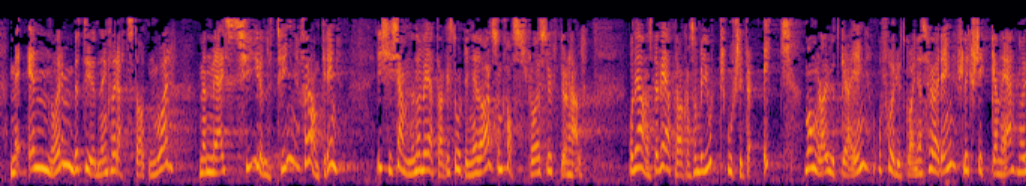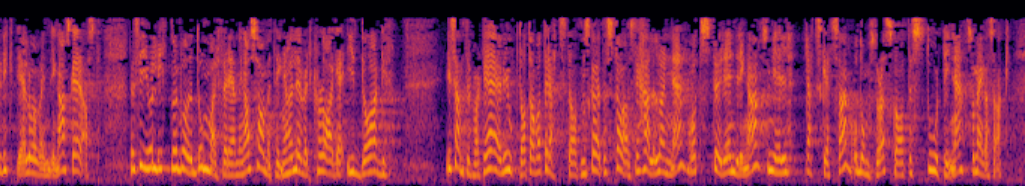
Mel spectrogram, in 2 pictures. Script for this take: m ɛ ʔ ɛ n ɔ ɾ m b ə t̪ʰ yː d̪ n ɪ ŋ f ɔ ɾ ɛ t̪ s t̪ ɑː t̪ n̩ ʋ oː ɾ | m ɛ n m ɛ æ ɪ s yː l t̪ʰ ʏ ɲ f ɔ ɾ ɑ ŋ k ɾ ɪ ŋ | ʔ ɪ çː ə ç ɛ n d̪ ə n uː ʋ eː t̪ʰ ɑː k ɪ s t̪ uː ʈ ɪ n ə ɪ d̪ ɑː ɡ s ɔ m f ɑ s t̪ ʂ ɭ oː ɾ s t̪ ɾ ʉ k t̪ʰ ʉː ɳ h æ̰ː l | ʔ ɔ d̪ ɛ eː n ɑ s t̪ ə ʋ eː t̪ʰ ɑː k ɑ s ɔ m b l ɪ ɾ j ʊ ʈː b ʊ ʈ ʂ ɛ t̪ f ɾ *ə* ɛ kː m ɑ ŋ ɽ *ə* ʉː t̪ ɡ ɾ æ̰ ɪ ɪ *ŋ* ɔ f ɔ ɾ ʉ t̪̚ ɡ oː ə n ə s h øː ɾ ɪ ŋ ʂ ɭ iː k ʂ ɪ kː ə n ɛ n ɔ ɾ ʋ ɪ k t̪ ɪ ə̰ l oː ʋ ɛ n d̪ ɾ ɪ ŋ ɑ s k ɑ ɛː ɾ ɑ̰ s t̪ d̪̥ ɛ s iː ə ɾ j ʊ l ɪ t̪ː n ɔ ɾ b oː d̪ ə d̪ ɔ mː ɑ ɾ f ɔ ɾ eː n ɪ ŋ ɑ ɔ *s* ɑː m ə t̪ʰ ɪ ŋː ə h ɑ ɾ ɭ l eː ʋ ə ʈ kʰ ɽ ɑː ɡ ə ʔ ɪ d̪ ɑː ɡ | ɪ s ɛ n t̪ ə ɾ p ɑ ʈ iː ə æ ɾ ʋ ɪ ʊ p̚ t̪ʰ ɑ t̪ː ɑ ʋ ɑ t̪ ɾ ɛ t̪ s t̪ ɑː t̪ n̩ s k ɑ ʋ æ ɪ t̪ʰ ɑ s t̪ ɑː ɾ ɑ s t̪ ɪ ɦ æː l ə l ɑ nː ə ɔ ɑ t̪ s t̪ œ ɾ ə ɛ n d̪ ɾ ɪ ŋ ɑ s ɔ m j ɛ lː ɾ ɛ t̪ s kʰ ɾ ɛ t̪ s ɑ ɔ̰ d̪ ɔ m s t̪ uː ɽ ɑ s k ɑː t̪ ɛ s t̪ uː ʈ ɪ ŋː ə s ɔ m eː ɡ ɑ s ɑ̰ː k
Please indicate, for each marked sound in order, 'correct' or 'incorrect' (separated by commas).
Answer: incorrect, incorrect, correct, correct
